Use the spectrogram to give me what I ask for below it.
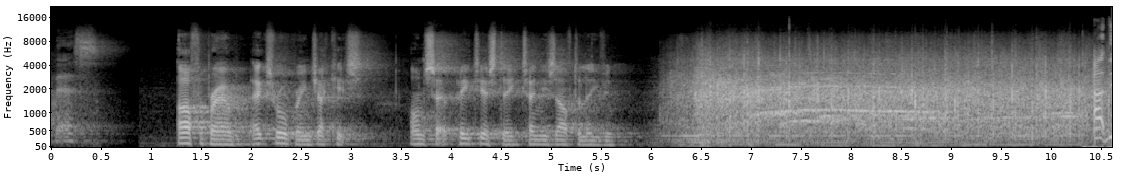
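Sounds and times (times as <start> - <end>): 
speech: 0.2 - 0.5, 1.3 - 6.4, 10.4 - 10.6
audience standing ovation applause: 6.0 - 10.6.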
